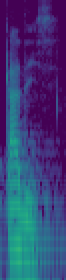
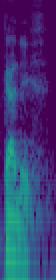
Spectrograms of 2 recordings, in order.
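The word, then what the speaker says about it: Cádiz: Het is dus het accent op de A dat ervoor zorgt dat je... – Ja, en je mocht dus ook niet de dis te hard... – Nee, daar mag je zeker de klemtoon. Nee. Dus dat deed ik dan verkeerd, dus ik zei Cadiz, maar het is meer Cadiz. – Cadiz. – Ja. – Cadiz. – Maar niet te lang de A ook.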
